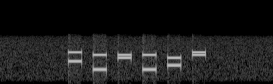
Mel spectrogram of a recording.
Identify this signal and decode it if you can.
Multi-frequency trunk signalling (R1, as on North American trunks), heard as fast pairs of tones, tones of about 130 ms. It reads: KP 7075 ST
